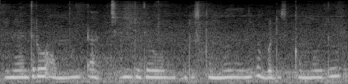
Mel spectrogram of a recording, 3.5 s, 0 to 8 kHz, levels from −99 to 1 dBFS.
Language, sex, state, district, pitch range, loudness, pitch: Kannada, female, Karnataka, Shimoga, 240-255 Hz, -27 LUFS, 245 Hz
